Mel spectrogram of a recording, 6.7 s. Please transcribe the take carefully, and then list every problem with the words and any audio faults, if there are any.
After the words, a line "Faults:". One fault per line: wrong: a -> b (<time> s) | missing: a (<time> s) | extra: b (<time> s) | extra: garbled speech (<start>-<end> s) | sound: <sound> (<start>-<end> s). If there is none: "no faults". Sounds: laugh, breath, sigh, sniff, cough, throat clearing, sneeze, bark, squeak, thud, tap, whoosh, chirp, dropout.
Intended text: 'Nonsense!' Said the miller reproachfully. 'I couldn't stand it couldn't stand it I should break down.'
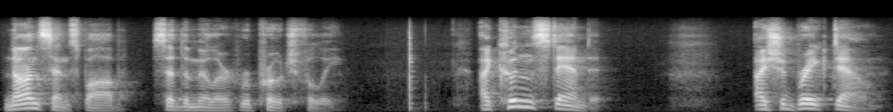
'Nonsense, Bob!' said the miller reproachfully. 'I couldn't stand it I should break down.'
Faults:
extra: Bob (0.5 s)
sound: tap (3.0-3.2 s)
missing: couldn't stand it (4.5 s)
